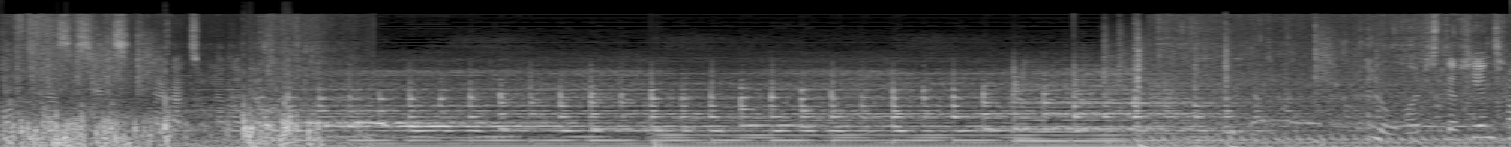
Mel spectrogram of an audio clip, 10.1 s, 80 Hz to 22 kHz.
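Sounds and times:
woman's voice: 0.0 - 2.2, 9.1 - 10.0
wind buffeting microphone: 0.0 - 2.7.

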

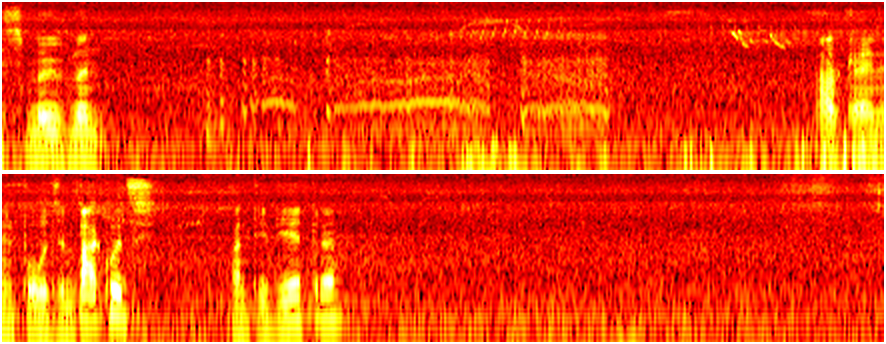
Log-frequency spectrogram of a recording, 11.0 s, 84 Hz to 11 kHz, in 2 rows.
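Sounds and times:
drawn-out animal call: 1.3 - 3.9.

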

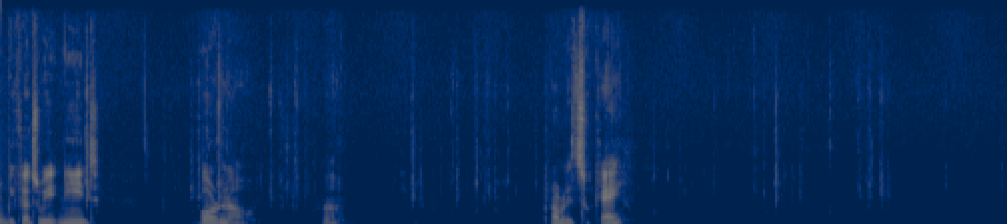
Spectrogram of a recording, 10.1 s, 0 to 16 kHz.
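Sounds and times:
faint keyboard keystrokes: 0.8 - 3.2, 4.0 - 5.6, 6.5 - 10.0.

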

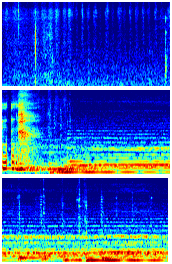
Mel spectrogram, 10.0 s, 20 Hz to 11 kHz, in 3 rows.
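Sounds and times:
hand rubbing dog fur: 0.0 - 3.4.

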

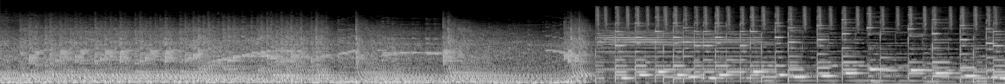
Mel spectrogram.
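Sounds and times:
dense synthesized piano cluster: 0.0 - 10.0.

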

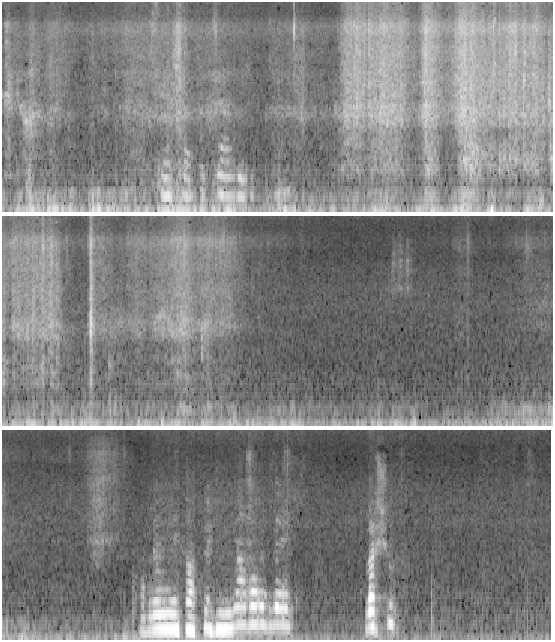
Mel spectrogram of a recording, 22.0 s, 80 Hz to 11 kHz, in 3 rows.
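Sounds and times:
rustling hiss: 1.5 - 10.7.

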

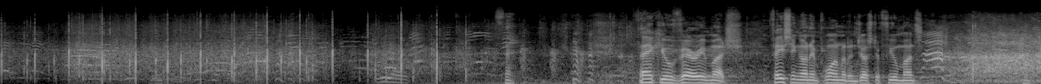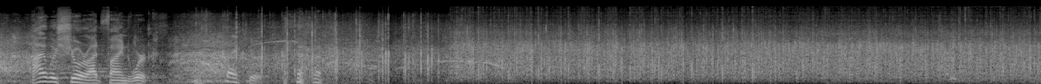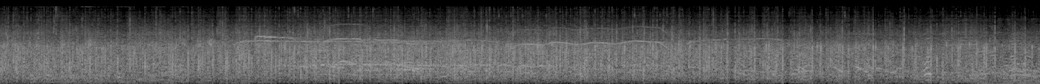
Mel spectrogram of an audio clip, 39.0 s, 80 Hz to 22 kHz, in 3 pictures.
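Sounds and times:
audience applauding: 0.0 - 7.9, 15.2 - 39.0.

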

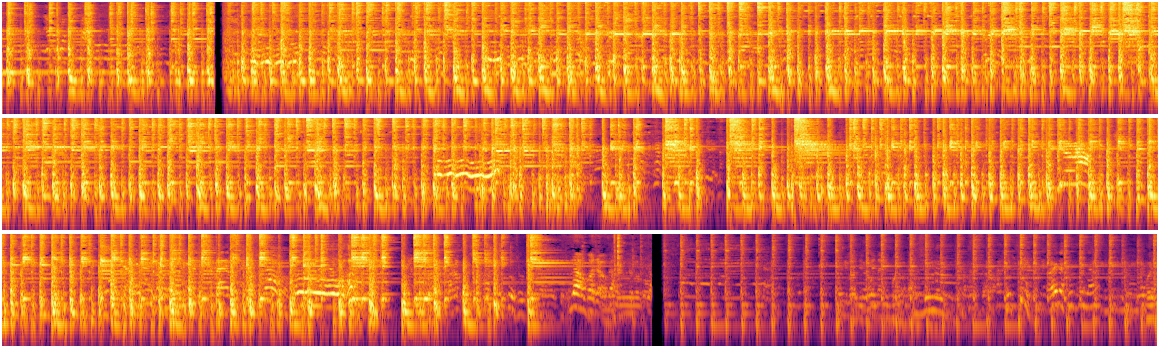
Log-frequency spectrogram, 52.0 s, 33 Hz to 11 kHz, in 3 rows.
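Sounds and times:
frame drum beating: 0.0 - 52.0
metallic jingle: 0.0 - 52.0.

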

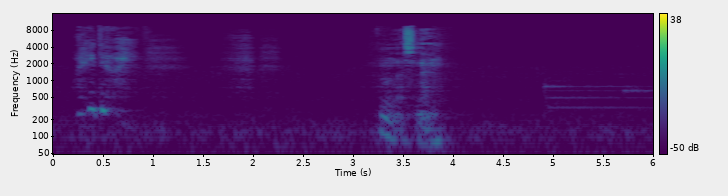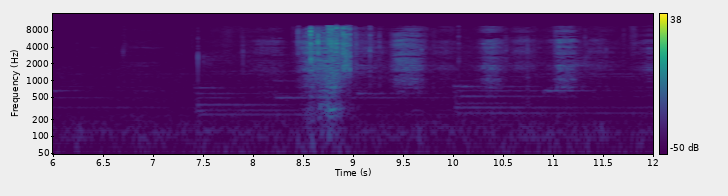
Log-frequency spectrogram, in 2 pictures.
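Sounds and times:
soft sustained film score: 0.0 - 12.0.

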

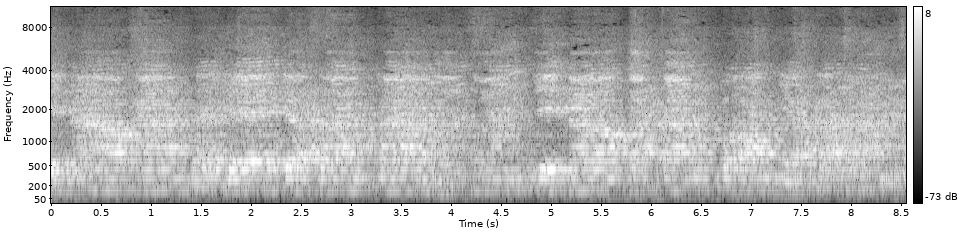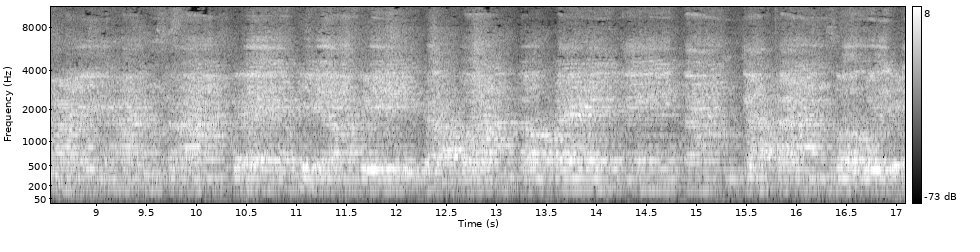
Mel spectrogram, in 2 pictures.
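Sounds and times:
monks chanting: 0.0 - 17.0.

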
